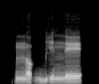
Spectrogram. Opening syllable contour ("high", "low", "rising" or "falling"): low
